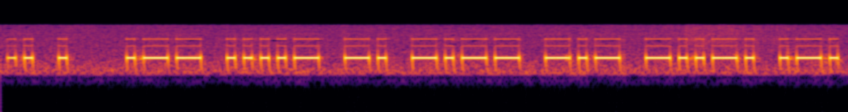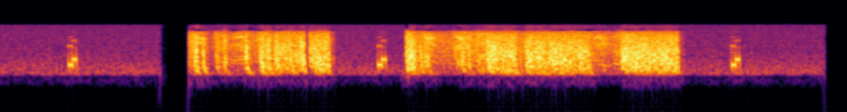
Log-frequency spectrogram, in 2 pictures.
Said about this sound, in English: Somebody down in the white noise, but you're really, really low on audio, and you weren't holding the repeater up. Try to move around or bump up your power, see if you can get in.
